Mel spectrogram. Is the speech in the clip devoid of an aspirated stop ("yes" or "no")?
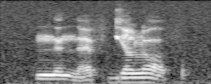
yes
